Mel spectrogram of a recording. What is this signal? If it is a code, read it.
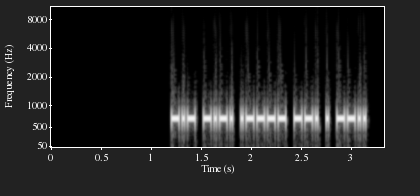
Morse code, heard as a keyed tone, about 46 wpm, 700 Hz. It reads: KC1GEZ
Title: USA Call Signs - 2x Character Spacing - 45wpm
